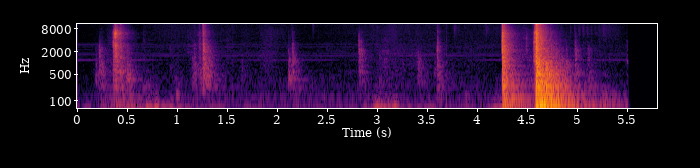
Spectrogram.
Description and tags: open and close door
opening and closing door
close, door, open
